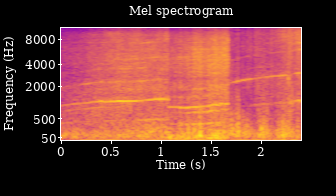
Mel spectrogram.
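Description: Electric superbike's motor whining under hard acceleration, the whine rising steadily in pitch over tyre and wind rush. About three-quarters of the way through it breaks off and a higher whine starts and climbs again.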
